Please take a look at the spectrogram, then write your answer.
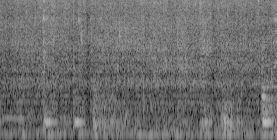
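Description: Onion frying in a pan for a mustard pomfret fish curry, a steady moderate sizzle with a few brief stirring knocks over a short stretch.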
